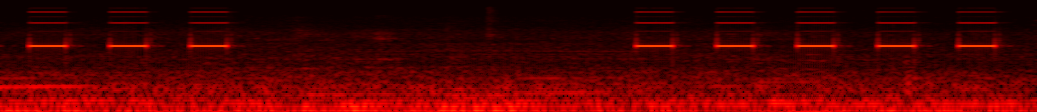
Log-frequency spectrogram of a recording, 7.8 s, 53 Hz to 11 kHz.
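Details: Dell Vostro 2520 laptop (DV15 MLK motherboard 11280-1) at power-on: clear high beeps, about one every three quarters of a second, in repeating groups of five even with date and time set correctly; rare RTC fault in the PCH RTC section of the chipset.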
